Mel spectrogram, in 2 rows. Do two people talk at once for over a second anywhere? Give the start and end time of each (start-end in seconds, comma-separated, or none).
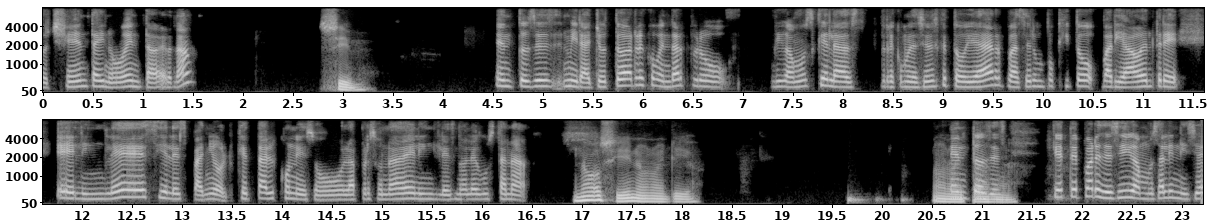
none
